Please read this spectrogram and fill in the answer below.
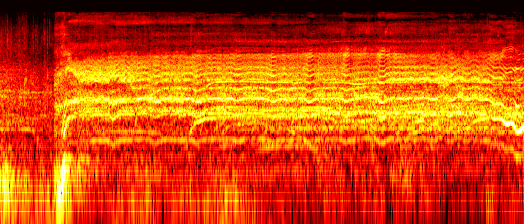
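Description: A voice through the PA holding one long, high yelled note that wavers slightly, starting about a second in just after the band's music cuts off and lasting about five seconds.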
